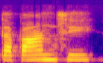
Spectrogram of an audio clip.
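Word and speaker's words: तपांसि: Again, while pronunciation, again here, tapansi is something like most of the Hindi speakers would say. Tapansi is also the right way to pronounce.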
